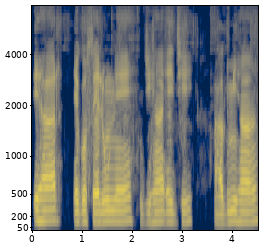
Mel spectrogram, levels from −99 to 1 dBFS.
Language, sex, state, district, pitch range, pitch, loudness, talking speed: Chhattisgarhi, male, Chhattisgarh, Sarguja, 130-140 Hz, 135 Hz, -17 LUFS, 145 wpm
